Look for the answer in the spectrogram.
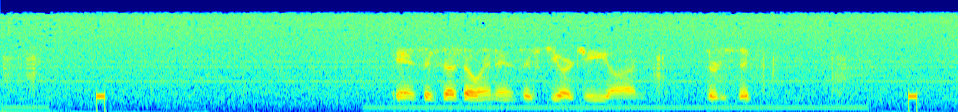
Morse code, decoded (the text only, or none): none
